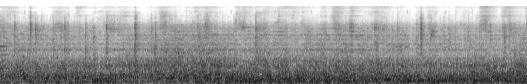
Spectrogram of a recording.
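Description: Indian Railways passenger train running along the track, heard from on board: a loud, steady rumble of wheels on rails with irregular sharp clicks.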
